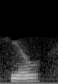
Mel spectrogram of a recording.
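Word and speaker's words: Huế: Those who learned their lessons from history know full well what happened after Hue, H-U-E, that's pronounced, folks.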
